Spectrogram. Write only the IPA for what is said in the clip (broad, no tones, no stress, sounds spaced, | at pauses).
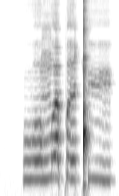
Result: w o ŋʷ a p əː ǃ y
